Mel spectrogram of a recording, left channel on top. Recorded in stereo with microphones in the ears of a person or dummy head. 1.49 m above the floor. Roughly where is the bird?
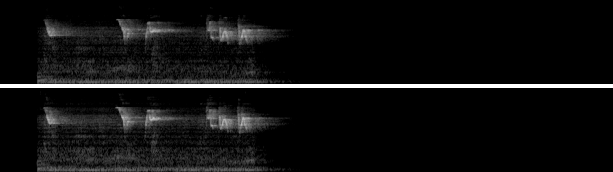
Right.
